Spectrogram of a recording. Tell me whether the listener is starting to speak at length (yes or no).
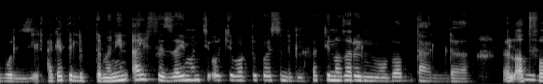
yes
